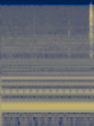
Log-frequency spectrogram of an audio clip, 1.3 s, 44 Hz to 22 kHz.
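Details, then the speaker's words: Traynor YCV40 guitar amp with speaker connected, standby button pressed: loud steady low buzzy hum unchanged, amp stays live; standby not muting, a warm FET passing current, other standby circuitry guessed to have failed; unfixed economically. "and nothing's happened at all okay i'm going to turn off a bit of a funny noise come out of it too i don't like that"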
